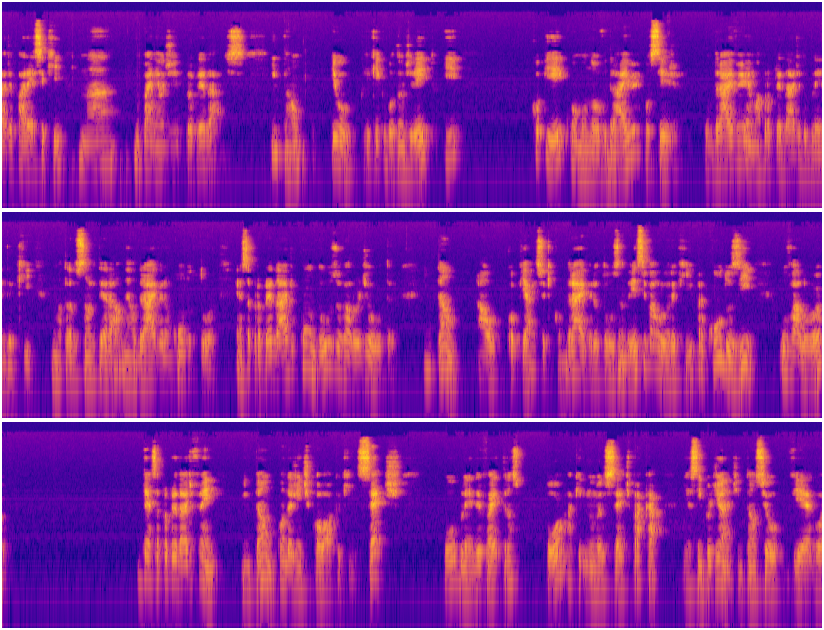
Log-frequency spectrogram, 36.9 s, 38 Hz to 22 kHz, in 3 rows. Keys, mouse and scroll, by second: 1.0 n, 2.7-5.1 drag, 4.5 Escape, 5.4 right click, 24.1 click, 25.7 click, 29.4 click, 31.0 click, 35.0 click.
